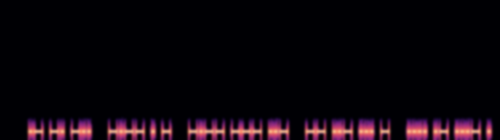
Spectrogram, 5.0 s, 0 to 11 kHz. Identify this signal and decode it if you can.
Morse code, heard as a keyed tone, about 44 wpm, 700 Hz. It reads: AND YET YOU MUST HAVE
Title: Sentences from Top 1300 Words 45wpm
